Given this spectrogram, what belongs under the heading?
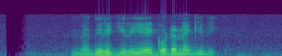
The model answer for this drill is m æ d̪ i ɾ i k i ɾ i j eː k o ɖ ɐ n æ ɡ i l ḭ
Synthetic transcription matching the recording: m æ d̪ i ɾ i ɡ i ɾ i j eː ɡ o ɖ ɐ n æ ɡ i l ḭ

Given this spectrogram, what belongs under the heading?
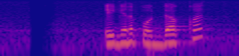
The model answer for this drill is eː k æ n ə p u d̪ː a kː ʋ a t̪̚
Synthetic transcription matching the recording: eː ɡ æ n ə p o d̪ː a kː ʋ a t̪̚

